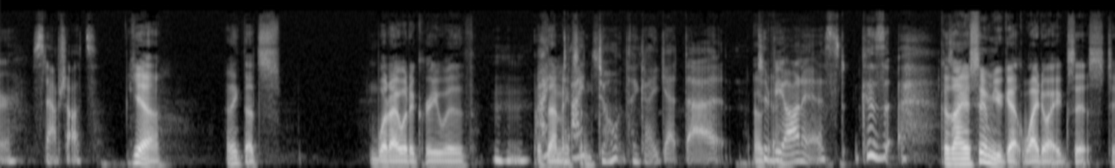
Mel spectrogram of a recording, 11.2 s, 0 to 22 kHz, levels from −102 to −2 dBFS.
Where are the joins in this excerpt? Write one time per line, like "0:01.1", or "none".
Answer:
0:05.3
0:10.2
